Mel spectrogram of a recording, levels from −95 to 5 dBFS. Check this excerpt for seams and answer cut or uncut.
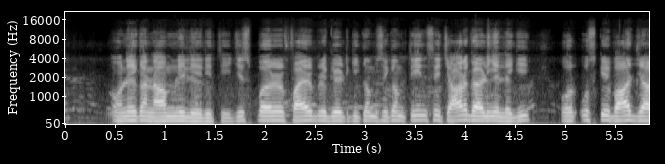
uncut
